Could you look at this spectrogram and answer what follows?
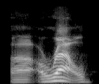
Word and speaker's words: Arell: He's a Yankee fan, and I remember reading his emails a lot because I would mispronounce his last name, and he would correct it as it rhymes with Adele.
